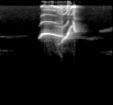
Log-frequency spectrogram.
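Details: Oriental magpie-robin song phrase played to lure wild birds: one bright whistle held level, then sweeping upward into a rough ending, about half a second long, with silence around it.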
